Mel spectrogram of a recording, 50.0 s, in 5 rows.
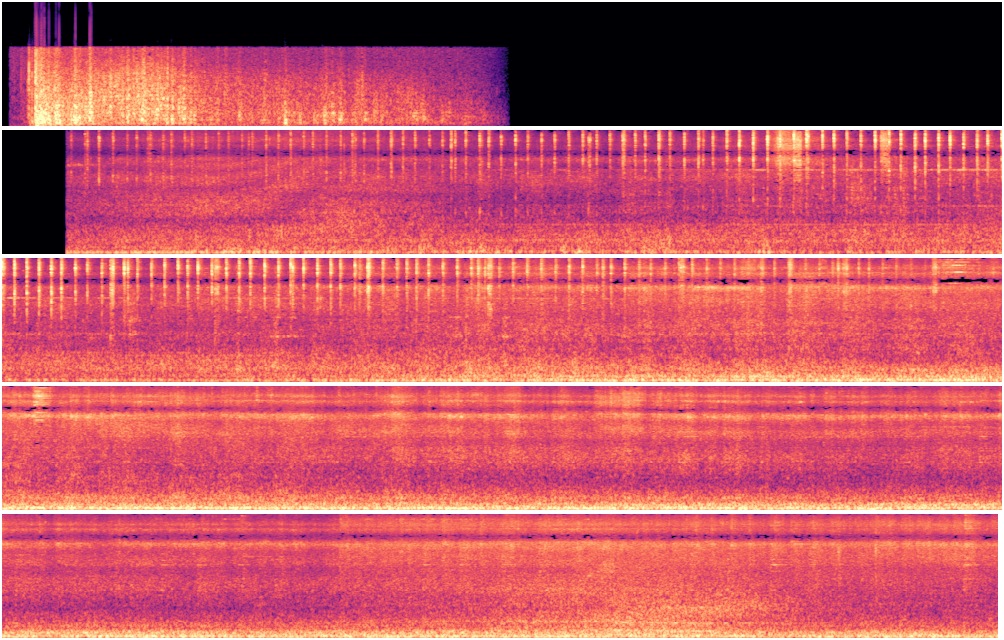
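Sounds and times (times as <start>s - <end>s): diesel locomotive engines: 10.7s - 49.9s
train cars rumbling past: 10.7s - 49.9s.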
